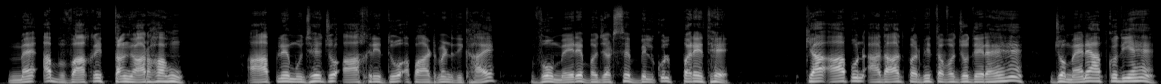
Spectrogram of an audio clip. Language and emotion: Urdu, angry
